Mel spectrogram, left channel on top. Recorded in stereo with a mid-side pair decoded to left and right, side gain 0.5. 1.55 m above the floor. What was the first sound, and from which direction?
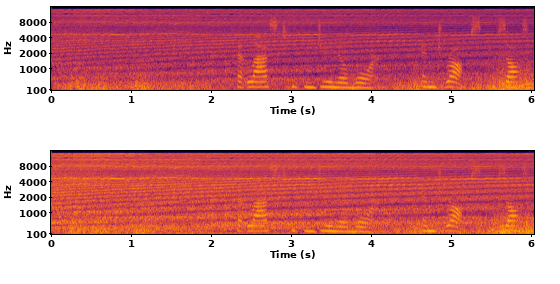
A drone, 60° right.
